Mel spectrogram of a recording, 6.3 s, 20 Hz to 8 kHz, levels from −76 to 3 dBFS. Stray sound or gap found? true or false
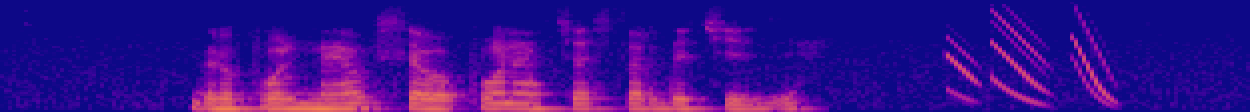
true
